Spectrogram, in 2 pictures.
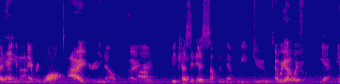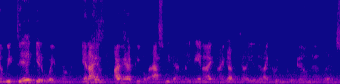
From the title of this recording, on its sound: LIVE FROM THE NORTH DAKOTA COWBOY HALL OF FAME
